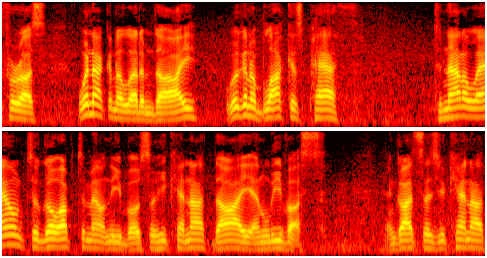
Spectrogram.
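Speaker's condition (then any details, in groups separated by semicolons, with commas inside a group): No condition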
